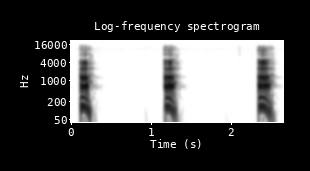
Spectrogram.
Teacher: If you put your hand on your Adam's apple and say, uh, that little clicking feeling you feel in your throat is the beginning vibration of the vocal cords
